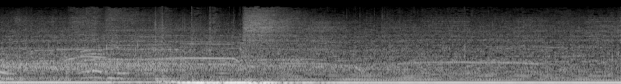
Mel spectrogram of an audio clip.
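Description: Live pop concert music with heavily boosted, sustained bass running throughout, a swell in loudness about two seconds in, and gliding vocal lines near the start.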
